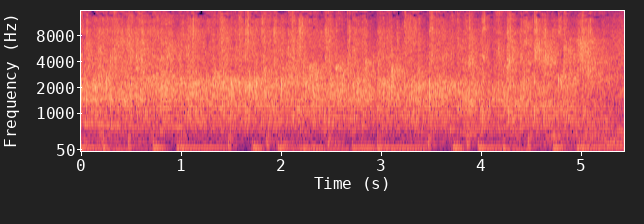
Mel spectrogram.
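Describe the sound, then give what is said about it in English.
A conference audience applauds steadily, a dense wash of clapping at a loud, even level throughout, with a low musical hum or bass tones pulsing underneath. “So thank you once again, and a round of applause for everyone.”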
